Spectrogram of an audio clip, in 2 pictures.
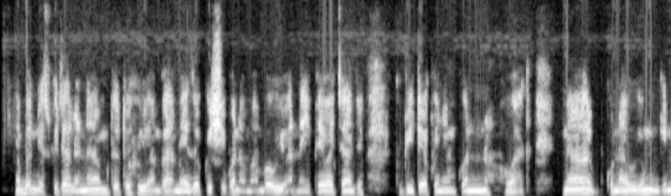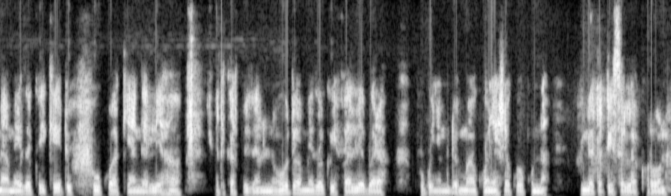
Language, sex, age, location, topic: Swahili, male, 25-35, Nakuru, health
